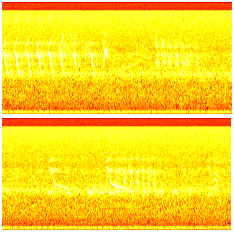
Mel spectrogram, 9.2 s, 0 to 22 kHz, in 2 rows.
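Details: Adult male bald eagle, Decorah, 11 March 2018 morning: an opening burst of quick high chitters, then faint, sparse squeaky notes, over a persistent low mechanical hum.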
